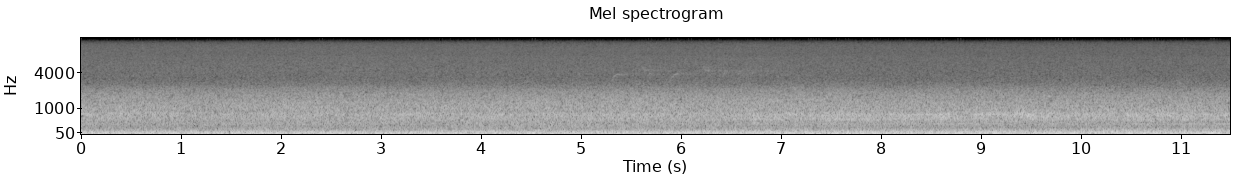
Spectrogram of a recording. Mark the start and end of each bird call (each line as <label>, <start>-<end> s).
American Goldfinch (Spinus tristis), 5.0-7.1 s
